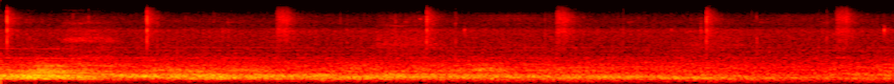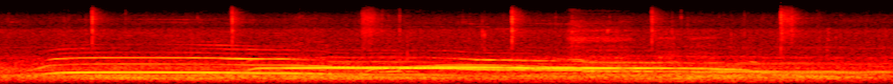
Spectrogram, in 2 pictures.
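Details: Several gray wolves at Brookfield Zoo near Chicago join in long, smooth, overlapping howls that rise and fall against a hiss of rain on a rainy day.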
